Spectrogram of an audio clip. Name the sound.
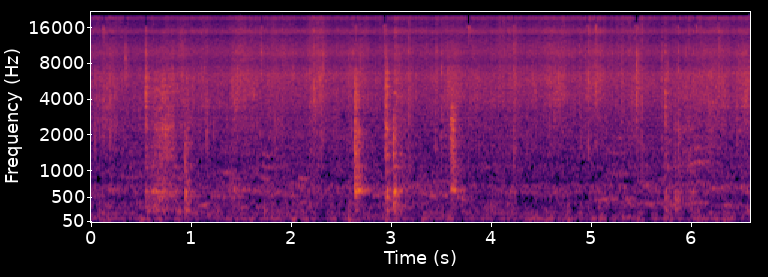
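frying onions and stuffing mix in a pan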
